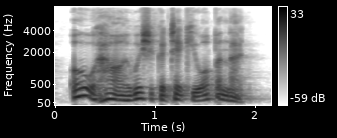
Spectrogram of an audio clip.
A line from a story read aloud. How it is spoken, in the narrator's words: she sighed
